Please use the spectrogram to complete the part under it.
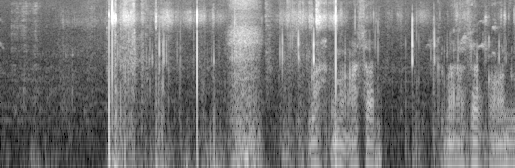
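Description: A small bird chirps sharply in a cage.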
